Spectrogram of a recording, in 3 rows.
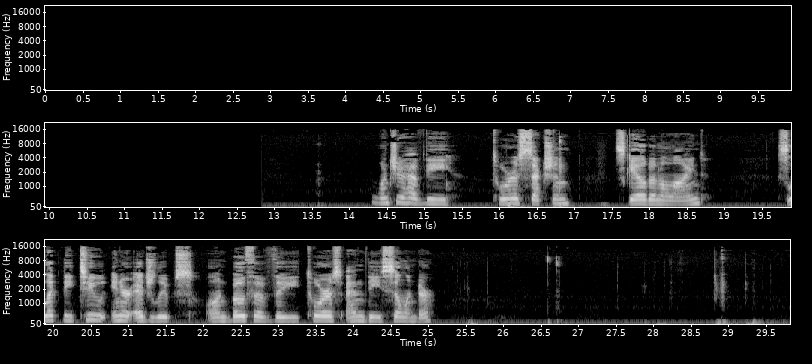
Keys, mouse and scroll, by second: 2.6-5.7 drag, 5.7-8.0 scroll up 1, 8.0-8.4 scroll down 1, 9.4 scroll down 1, 9.7-12.4 drag, 12.8 alt+a, 13.4-16.2 middle drag, 16.6 KP_1, 26.4 alt+right click, 28.7 alt+2.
